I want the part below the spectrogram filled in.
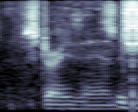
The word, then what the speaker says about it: Streisand: Make sure you pronounce it right. Streisand.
